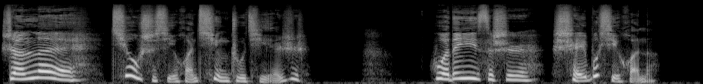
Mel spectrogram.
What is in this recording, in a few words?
Female Human HAPPY HOLIDAYS; zh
